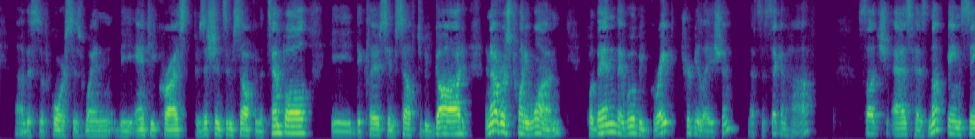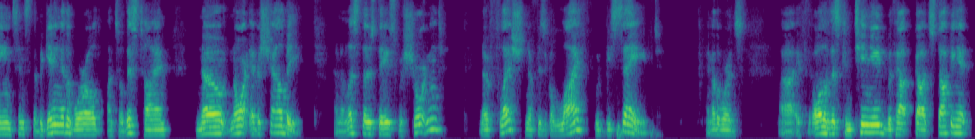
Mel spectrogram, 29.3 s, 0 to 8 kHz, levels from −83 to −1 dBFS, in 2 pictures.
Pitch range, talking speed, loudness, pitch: 110-150 Hz, 170 wpm, -22 LUFS, 125 Hz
